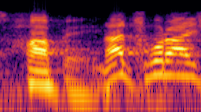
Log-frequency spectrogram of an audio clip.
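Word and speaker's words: Hoppe: i hired five geniuses every day who's willy hop national billiard champion and uh it's pronounced hoppy that's what i said anyways i didn't ask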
